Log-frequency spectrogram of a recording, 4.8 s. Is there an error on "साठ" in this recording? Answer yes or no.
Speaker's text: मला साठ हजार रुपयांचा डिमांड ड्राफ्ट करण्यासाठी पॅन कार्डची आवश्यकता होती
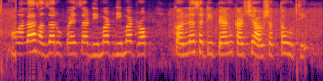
yes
